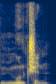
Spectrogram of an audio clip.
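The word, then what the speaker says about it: München: uh Munich Munich Munich Munich I don't know moonshin but is that what they say there you're confusing me so uh Munich or in Germany it's pronounced Munchen oh yeah so I tried I tried to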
